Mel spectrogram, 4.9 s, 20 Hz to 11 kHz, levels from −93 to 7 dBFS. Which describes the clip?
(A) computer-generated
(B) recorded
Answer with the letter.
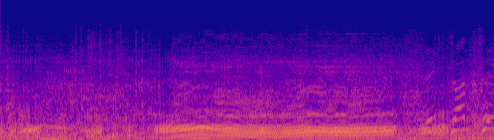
B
